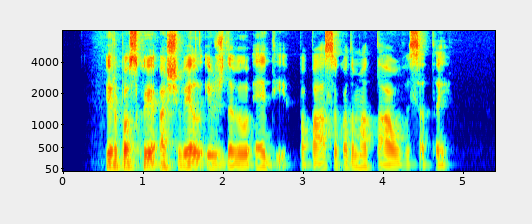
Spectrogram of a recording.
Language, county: Lithuanian, Šiauliai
